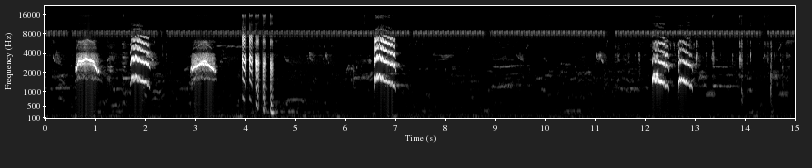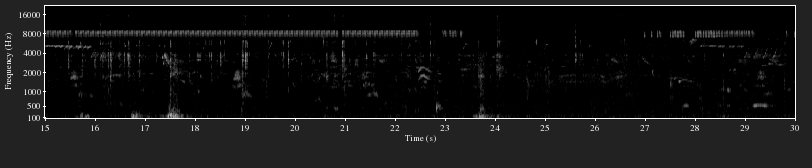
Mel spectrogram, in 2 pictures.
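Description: Alexandrine parakeets calling: a string of loud, harsh single calls through the first seven seconds, then two more close together about twelve seconds in. A faint steady high buzz runs underneath and stops about two-thirds of the way through.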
